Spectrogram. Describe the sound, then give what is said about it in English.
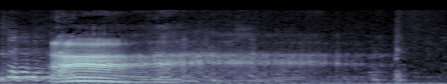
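A person imitates a tiger's roar with one loud, throaty growl that swells for about a second, then trails off into a breathy, fading rumble. “So, again he was not satisfied, but then, because then tiger came.”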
